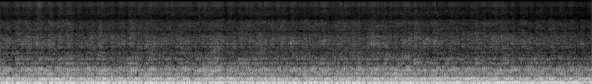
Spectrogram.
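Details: Boosted 351 Windsor V8 race car, newly working transmission with transbrake, fluid low (about nine quarts), run gently through gears; deep rumble climbing with throttle with slight uneven dips; engine stumbles more with throttle, not building boost, cause unknown.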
